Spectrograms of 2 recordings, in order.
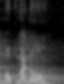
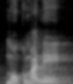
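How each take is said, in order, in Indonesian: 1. Ini diucapkan dengan logat Minang. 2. Ini diucapkan dengan logat Betawi. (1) "Orang Minang"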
